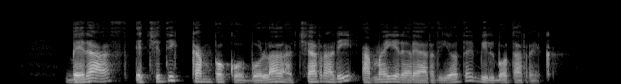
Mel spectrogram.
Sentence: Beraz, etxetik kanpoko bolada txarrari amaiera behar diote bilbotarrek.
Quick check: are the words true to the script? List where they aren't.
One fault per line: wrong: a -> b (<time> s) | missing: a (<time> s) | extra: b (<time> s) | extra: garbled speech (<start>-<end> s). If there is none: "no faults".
no faults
